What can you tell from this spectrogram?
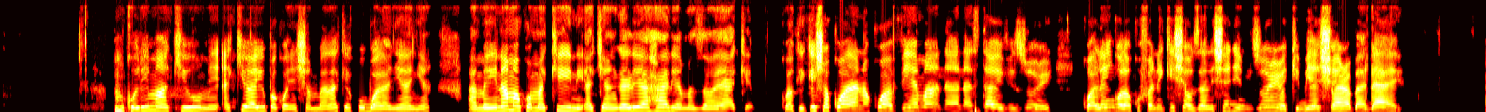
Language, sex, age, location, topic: Swahili, female, 25-35, Dar es Salaam, agriculture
